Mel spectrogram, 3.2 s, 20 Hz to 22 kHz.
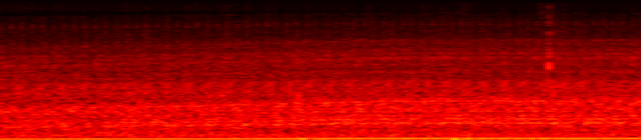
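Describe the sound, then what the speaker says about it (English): A New Holland tractor engine in Farming Simulator 2013 idles steadily with a low, constant rumble and a broad hum, close and even throughout with no talking. "this particular tractor I'm using, the New Holland"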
